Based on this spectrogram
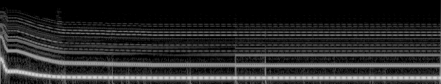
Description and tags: A Casio CZ-101, abused to produce interesting sounding sounds and noises
synthesizer, cz, glitch, alias, cosmo, crunchy, 12bit, casio, cz101, digital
